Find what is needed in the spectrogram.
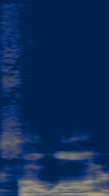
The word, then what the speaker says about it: Samhain: Yeah, but that's pronounced like Sawan or Sawan or something. And I had wondered, because all us kids in the suburbs are, putting the Samhain tape in our Camaros, and are we pronouncing this right? It turns out we are.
